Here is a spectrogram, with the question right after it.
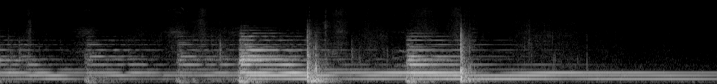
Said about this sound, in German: Einer, der läutet das letzte Mal die Glocke von Hang. Der letzte Glöckner von Bern, der Thierry Ehrenberg.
